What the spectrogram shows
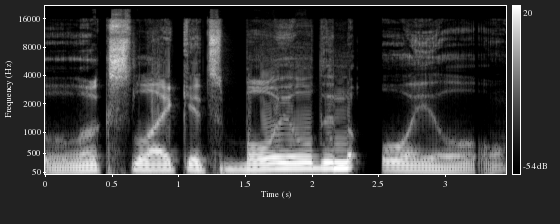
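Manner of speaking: incredibly deep voice. Retelling what a guy said about the punishment, in an incredibly deep voice. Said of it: "with an incredibly deep ass voice".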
